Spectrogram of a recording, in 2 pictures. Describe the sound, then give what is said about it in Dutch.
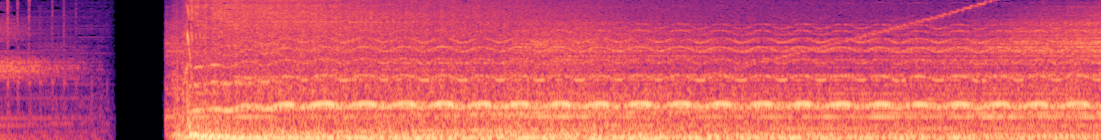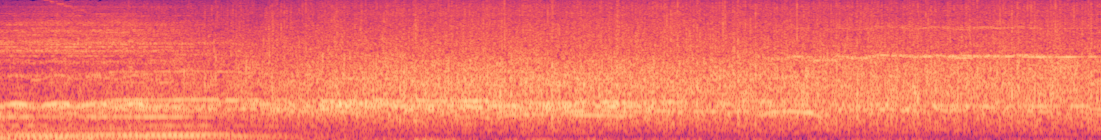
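Closing applause after a theatre performance bursts in abruptly and carries on as dense, even clapping from a large audience for about ten seconds, loud and unbroken with no voices. “Een bekend geluid na elke voorstelling. Het slotapplaus.”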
